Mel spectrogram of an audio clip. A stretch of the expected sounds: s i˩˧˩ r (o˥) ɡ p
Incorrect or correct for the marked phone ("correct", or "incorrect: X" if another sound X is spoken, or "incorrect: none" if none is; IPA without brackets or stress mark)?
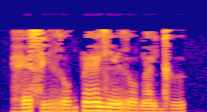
incorrect: o˨˩˦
